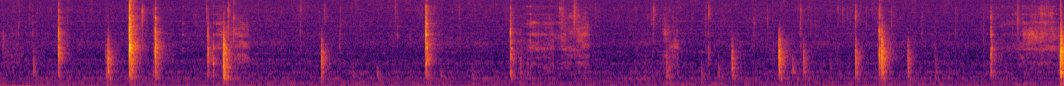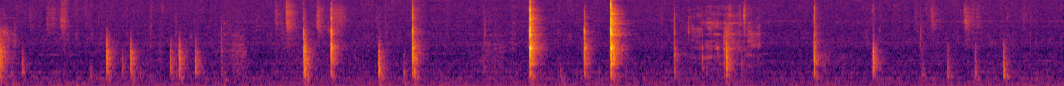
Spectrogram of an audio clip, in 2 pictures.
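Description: A utensil stirring sticky peanut-butter batter in a bowl: irregular clinks and scrapes against the bowl, with a few sharper knocks about ten and sixteen seconds in.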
